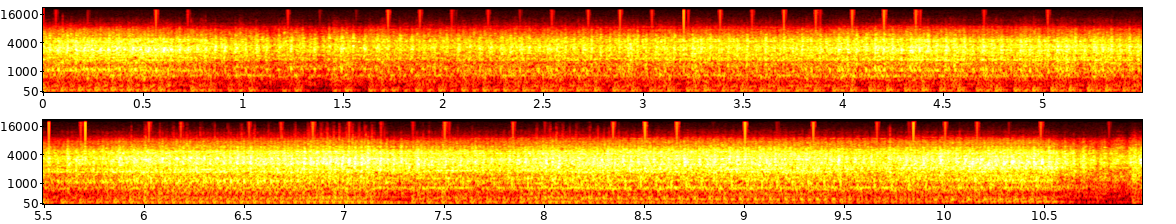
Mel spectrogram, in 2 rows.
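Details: BSA A65 Thunderbolt parallel twin idling steadily with even beat, no missed firings, after closing spark plug gaps cured an occasional Boyer ignition misfire under load; new plugs, resistor caps and battery, clean carb and fuel lines, charging confirmed good.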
